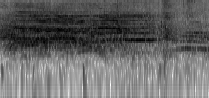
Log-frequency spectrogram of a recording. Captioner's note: cheering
